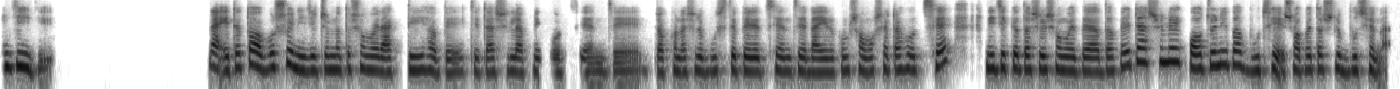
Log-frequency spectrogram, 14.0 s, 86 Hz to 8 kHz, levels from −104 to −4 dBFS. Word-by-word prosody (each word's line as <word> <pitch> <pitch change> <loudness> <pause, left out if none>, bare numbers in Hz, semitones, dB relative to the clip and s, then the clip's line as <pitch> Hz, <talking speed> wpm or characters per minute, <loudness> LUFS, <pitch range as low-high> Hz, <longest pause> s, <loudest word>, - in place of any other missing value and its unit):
জি, 280 - +6 0.2
জি। - - -6 1.7
না 270 - +5
এটা 230 +4 +1
তো - - +4
অবশ্যই 265 +5 +1
নিজের 225 0 +1
জন্য 235 0 +2
তো - - -1
সময় 230 -2 +1
রাখতেই 225 +2 -1
হবে, 200 -2 -2 0.2
যেটা 210 -1 -4
আসলে 215 +1 -3
আপনি 210 +1 -5
করছেন 100 +1 -5 0.2
যে, 110 - -4 0.4
যখন 210 +2 -2
আসলে 220 +1 -2
বুঝতে 225 +2 -1
পেরেছেন 215 +1 +2
যে, 225 - 0
"না 205 - +3
এরকম 205 +2 -3
সমস্যাটা 225 +2 -1
হচ্ছে, 230 +4 -1 0.5
নিজেকেও 250 +1 +2
তো - - +4
আসলে 235 -1 +2
সময় 225 -2 +3
দেওয়া 215 -1 +3
দরকার!" 220 +5 -1
এটা 350 - +4
আসলে 340 +1 +3 0.2
কজনই 280 +4 +4
বা 300 - +4
বুঝে! 225 +2 +1 0.2
সবাই 230 0 +1
তো - - -1
আসলে 240 +1 -1
বুঝে 225 +1 0
না। - - -7
225 Hz, 180 wpm, -22 LUFS, 215-245 Hz, 1.7 s, জি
